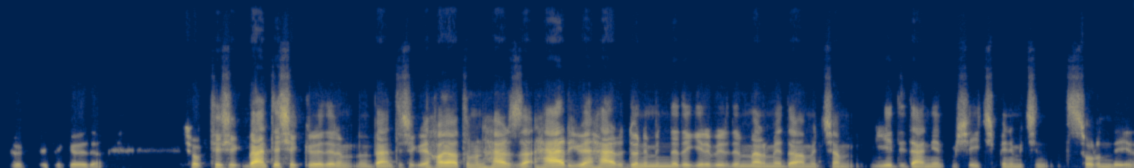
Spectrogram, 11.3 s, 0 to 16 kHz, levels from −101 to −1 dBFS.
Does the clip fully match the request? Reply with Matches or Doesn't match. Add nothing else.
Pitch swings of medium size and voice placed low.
Matches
